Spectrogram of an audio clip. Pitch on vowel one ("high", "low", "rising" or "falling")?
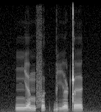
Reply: rising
